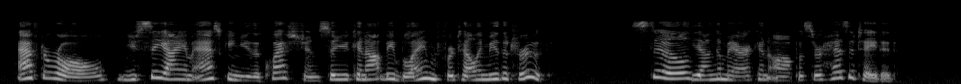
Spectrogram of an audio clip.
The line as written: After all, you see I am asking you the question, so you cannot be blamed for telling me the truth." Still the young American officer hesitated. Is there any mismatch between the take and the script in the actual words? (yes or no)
yes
